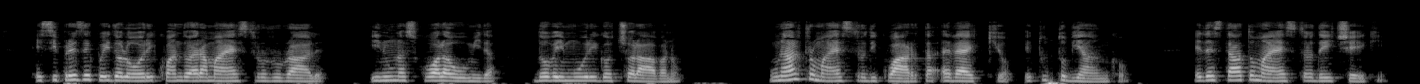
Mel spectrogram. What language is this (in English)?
Italian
